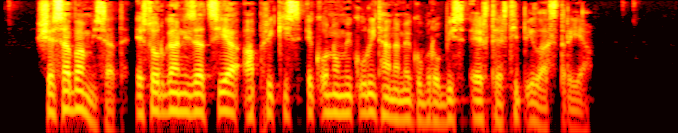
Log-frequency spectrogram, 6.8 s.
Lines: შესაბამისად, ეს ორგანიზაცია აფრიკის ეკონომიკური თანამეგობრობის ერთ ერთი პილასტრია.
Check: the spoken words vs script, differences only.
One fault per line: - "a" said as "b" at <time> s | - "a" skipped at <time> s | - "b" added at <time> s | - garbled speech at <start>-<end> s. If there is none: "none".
none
